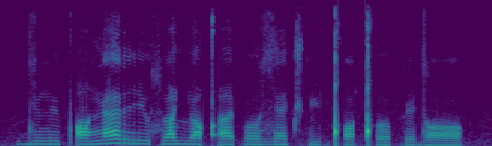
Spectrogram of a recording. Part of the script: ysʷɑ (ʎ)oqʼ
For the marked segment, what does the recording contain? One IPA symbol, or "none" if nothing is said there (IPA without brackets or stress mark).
ʎ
